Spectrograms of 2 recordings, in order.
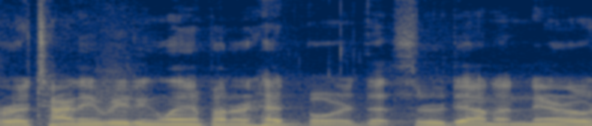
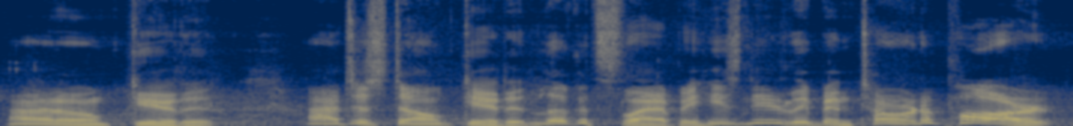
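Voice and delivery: upset; 8 semitones higher, 5 dB louder than usual. Acted. Upset sister over dummy.

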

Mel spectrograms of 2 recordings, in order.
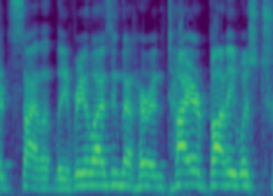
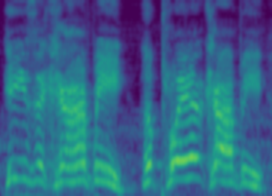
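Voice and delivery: slow, higher shouted warning; 9 semitones higher, slower than usual. Acted. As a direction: shout that he's a copy.

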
